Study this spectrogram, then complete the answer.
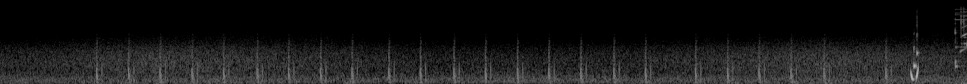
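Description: Footsteps tap quickly and steadily on stone.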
